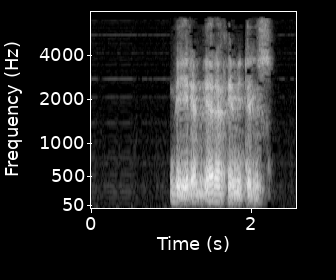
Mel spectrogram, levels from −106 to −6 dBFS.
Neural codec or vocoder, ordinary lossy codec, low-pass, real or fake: vocoder, 22.05 kHz, 80 mel bands, HiFi-GAN; MP3, 32 kbps; 7.2 kHz; fake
